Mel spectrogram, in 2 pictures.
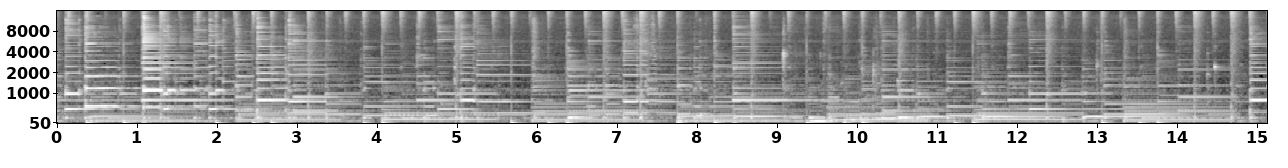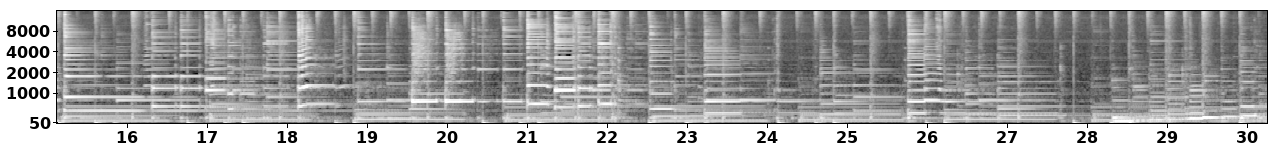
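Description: Background music: acoustic guitar picking over a low line that repeats every couple of seconds.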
